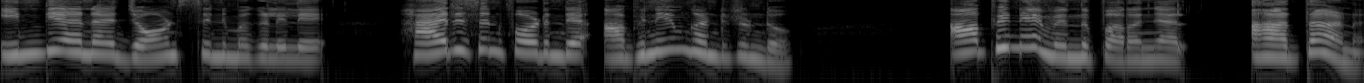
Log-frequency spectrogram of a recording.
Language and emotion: Malayalam, happy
